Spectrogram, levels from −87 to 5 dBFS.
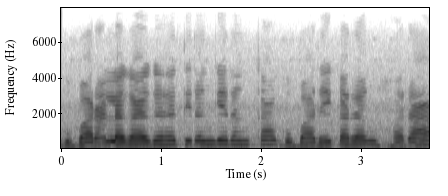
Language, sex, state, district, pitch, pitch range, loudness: Hindi, female, Chhattisgarh, Raipur, 225 Hz, 210-235 Hz, -15 LUFS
